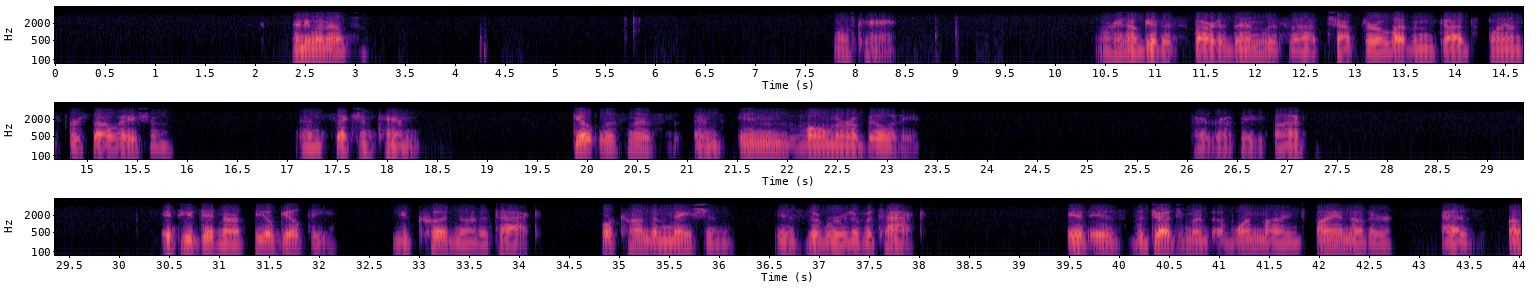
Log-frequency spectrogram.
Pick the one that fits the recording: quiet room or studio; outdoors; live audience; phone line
phone line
